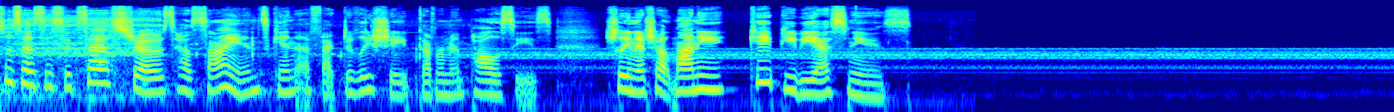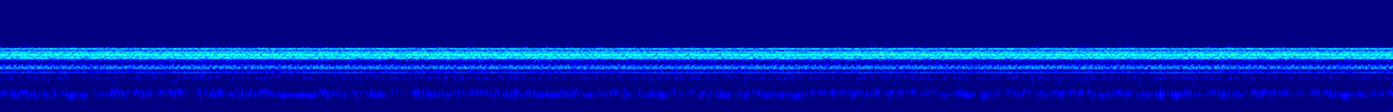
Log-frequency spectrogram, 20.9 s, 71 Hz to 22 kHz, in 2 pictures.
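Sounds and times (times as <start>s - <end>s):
faint steady hum: 0.0s - 20.9s.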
